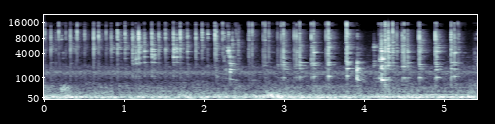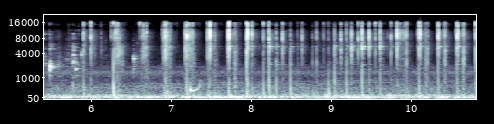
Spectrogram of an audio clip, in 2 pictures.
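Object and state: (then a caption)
Glass bottle tapped and scratched with nails. Long nails rapidly tap and scratch the ridged base and sides of a clear glass water bottle. The result is a quiet, dense stream of sharp, bright clicks and scrapes that die away almost instantly, over a steady low rumble.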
